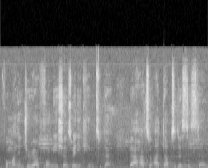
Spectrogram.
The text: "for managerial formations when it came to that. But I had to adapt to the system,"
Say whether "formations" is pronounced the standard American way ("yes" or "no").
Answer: no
